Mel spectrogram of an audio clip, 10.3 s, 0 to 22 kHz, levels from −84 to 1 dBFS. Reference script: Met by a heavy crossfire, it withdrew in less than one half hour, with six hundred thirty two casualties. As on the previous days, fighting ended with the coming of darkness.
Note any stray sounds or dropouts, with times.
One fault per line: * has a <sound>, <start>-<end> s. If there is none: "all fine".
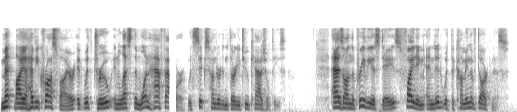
* has a dropout, 3.4-3.5 s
